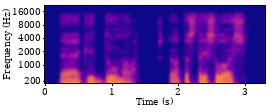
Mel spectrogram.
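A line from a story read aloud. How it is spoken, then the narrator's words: Grumbling. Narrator (Russian): проворчал Аршалай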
